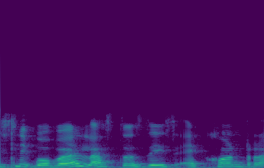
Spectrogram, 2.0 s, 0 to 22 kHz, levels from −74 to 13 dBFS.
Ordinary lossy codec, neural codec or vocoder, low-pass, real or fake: none; none; 7.2 kHz; real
